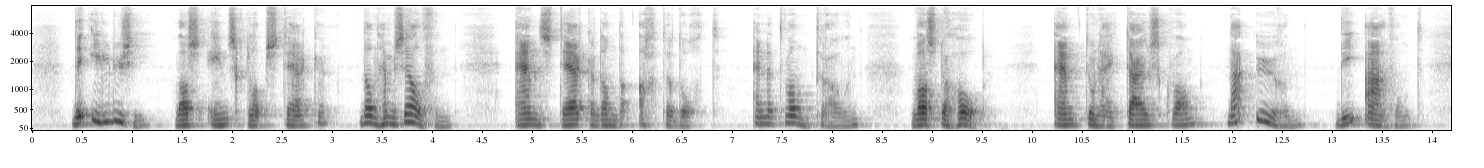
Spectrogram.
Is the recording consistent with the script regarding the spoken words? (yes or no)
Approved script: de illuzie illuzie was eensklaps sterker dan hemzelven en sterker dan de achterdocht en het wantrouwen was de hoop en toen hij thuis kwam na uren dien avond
no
